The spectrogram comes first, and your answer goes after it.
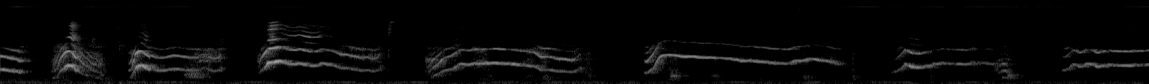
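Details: Dogo Argentino puppies at a breeding kennel, during a relaxation technique for puppies: a series of high, harmonic whines and yelps, some rising then falling, others long and level, coming in irregular bursts with a steady low hum underneath.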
